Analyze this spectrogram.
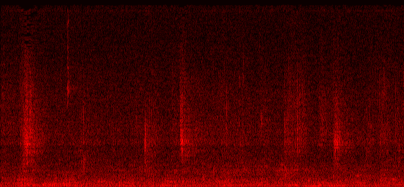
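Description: Footsteps tread on a wooden floor in a large echoing hall.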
